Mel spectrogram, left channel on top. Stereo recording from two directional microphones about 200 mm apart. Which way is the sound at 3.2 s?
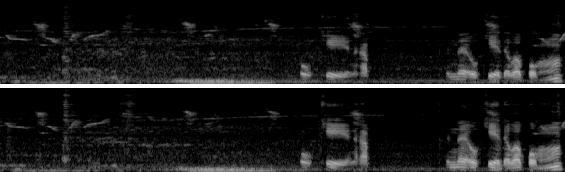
15° right (ahead or behind).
